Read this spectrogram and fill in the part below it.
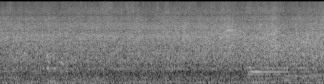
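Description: Meat browning in bacon fat in a pot for steak and ale chowder, a loud, continuous sizzling hiss held close throughout with no talk.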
